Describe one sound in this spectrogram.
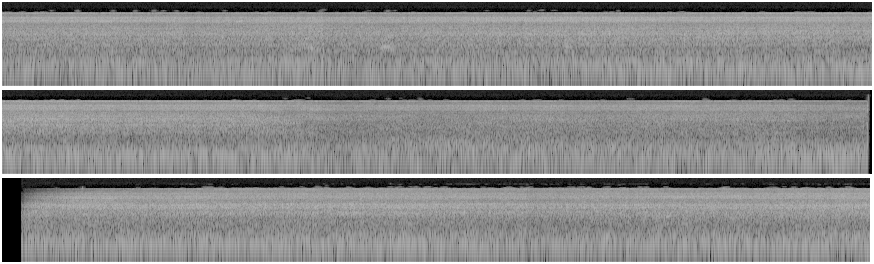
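A light single-engine propeller plane drones, heard from inside the cabin.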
